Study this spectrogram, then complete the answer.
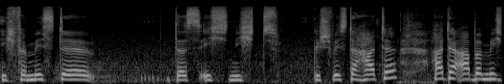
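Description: Fairly slow pace and fairly even intonation. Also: woman. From Switzerland. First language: Italian (speaking German). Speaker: church volunteer, international café organiser. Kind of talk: testimony. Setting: outdoors in a garden.

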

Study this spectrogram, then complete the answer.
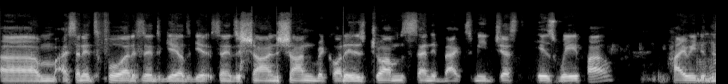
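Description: Speaking at a fairly quick pace, a man uses a very deep, low voice. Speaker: band musician. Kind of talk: casual interview. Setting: video call.

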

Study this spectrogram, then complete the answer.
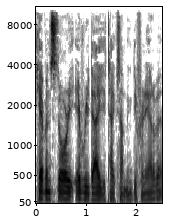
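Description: The speaker has a strong Australian accent and fairly even intonation. The background is quiet. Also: man. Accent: broad Australian. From rural New South Wales, Australia. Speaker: former rugby league player and boxer, mental health speaker. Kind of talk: studio interview. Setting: studio. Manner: halting, many repetitions and fillers.

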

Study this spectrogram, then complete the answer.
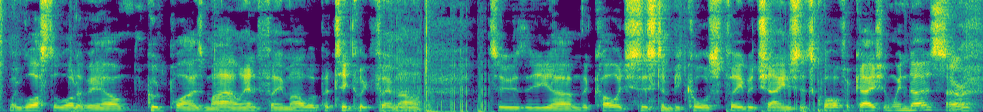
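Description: A man with an Australian accent at a moderate pace and medium pitch, with monotone, flat intonation and very even loudness, amid noticeable background noise and audible room echo. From Sydney, Australia. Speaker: basketball administrator and coach. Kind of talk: interview.

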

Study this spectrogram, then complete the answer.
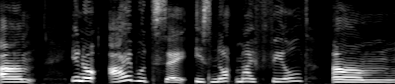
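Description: On a very clean recording with a silent background, a woman with a Spanish accent talks in a bright, sharp tone. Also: dry, close sound with no echo. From Spain. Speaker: biophysicist, professor. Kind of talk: interview. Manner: halting, repeats words.

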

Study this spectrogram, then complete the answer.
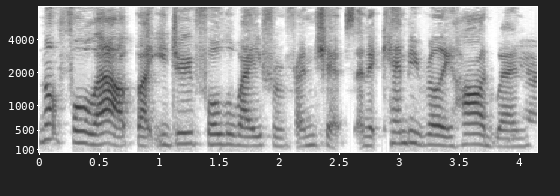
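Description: A woman talks in an Australian accent. Her pitch is fairly high. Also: quiet background. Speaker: podcast host. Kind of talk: casual chat.

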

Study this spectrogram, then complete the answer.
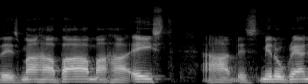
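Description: The speaker has an Australian accent and talks at a very fast pace. The background is quiet. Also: man. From Australia, Melbourne. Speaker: podcast host, business owner. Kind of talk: casual interview.

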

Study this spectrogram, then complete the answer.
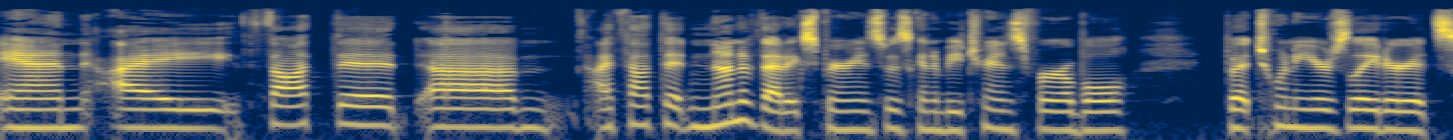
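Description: In a very clean recording with a silent background, a woman speaks at a moderate pace with a fairly low pitch and monotone, flat intonation, the sound dry and close with no echo. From US East Coast. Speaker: accountant. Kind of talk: interview. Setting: conference.

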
